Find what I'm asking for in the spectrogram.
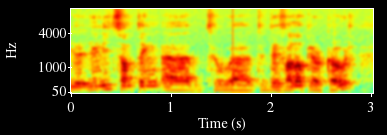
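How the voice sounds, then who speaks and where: The speaker is a man. His pitch is fairly high. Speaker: coding streamer. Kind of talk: live coding tutorial. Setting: live stream. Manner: halting, many fillers.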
